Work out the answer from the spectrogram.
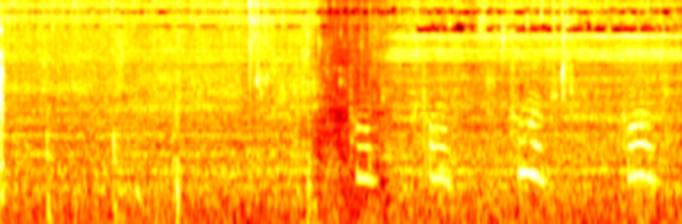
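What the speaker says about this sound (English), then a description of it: "Always wash your hands, guys." Tap water runs into a sink while a child washes hands with soap, a faint steady splashing with people talking softly over it.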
